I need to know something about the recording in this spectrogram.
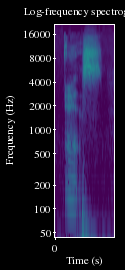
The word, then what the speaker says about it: Jolles: However, if you really find it, Otto Jolles is spelled Jowles. So Otto Jolles.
